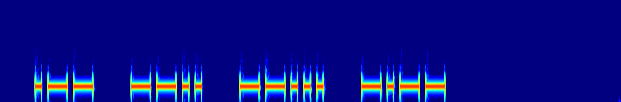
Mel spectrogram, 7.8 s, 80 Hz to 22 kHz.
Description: Morse code, heard as a keyed tone, about 15 wpm, spaced as for 11 wpm, 700 Hz. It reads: WZ7Y
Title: USA Call Signs - 4 Characters - 2x Character Spacing - 15wpm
